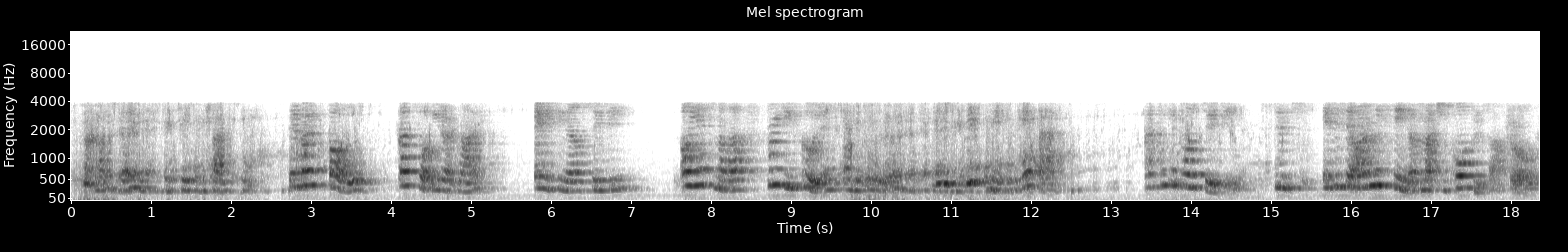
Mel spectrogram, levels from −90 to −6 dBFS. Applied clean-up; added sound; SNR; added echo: neural separator model SepFormer DNS4.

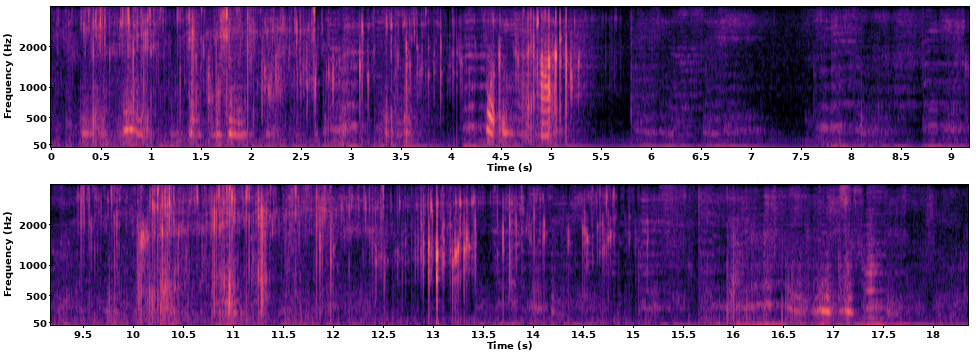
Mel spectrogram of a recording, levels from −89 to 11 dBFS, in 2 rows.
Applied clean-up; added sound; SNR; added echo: neural separator model SepFormer WHAMR!.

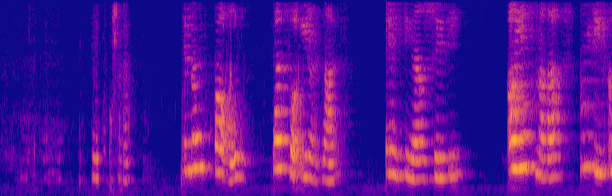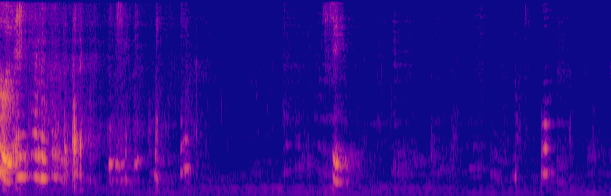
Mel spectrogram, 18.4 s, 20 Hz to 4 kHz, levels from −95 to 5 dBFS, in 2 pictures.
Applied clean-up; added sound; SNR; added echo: neural mask model DeepFilterNet 3.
